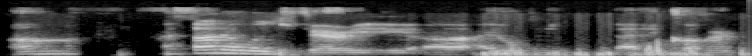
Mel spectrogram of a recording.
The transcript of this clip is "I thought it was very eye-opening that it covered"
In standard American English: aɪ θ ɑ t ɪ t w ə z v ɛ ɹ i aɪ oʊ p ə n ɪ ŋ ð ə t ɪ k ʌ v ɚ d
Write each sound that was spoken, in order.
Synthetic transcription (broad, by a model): aɪ θ ɑ t ɪ t w ə z v ɛ ɹ i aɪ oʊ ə ɪ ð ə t ɪ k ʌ v ɚ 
